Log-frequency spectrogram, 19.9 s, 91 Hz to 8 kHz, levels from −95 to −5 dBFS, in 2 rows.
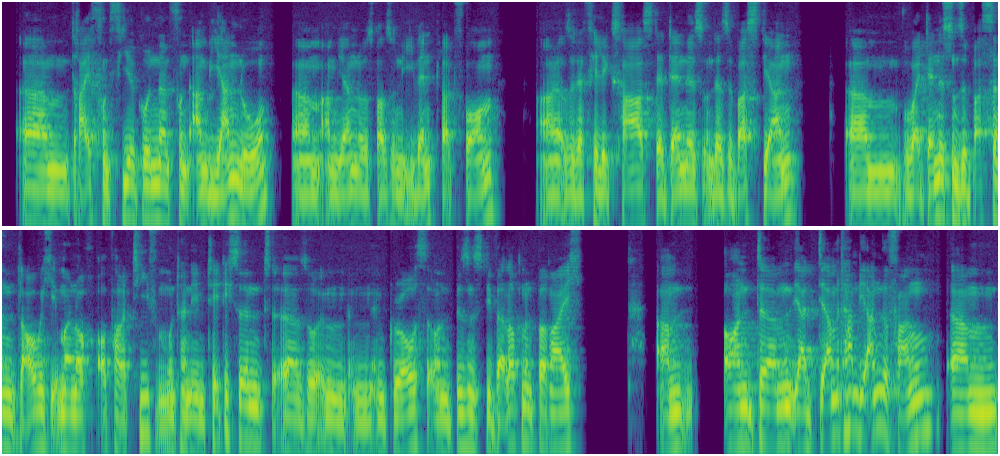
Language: German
